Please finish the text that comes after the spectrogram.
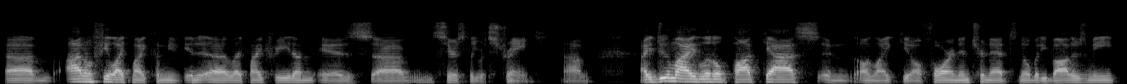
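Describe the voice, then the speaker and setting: A man raised in Canada, speaking as a guest on a video call interview through a headset, talking casually with many pauses and restarts. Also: low voice, warm tone. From Serbia, raised in Canada. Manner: hesitant, many ums and restarts. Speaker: guest, author. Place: small room at home. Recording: dull lo-fi video call audio.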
